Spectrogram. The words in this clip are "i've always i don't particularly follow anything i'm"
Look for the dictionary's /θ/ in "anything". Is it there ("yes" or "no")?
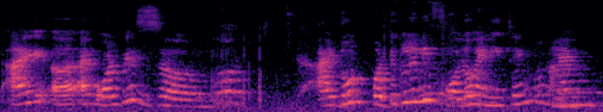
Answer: no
